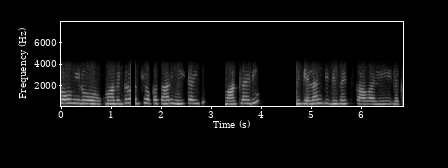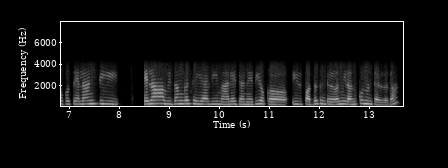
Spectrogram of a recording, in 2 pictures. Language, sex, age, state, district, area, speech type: Telugu, female, 18-30, Telangana, Mancherial, rural, conversation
